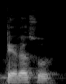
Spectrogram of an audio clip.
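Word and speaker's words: pterosaur: तो बेसिकली नई स्टडी ये बताती है कि भाई जो ये स्पीसीज है जिसको बेसिकली टेरासोर, इसमें पी साइलेंट रहते हैं यहाँ पे, टेरासोर का मतलब ये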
